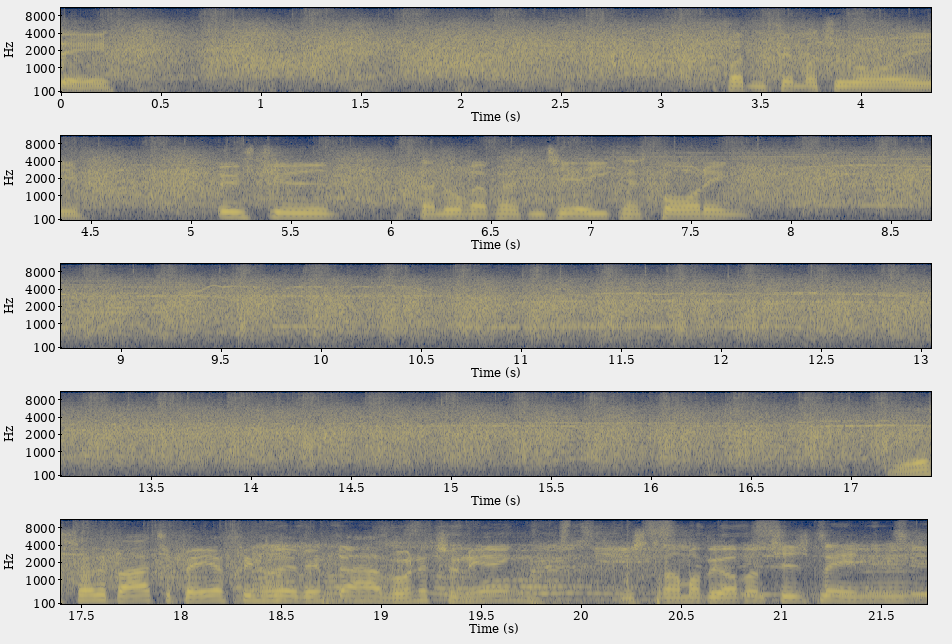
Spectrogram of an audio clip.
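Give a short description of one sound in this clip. A large crowd claps in steady rhythm in a big echoing hall.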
